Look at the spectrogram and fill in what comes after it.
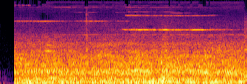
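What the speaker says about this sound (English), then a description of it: "So welcome to York Station," A train at York railway station on the East Coast Main Line, a close, steady rumble of wheels and carriages with a few faint high squeals, continuous and without speech.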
